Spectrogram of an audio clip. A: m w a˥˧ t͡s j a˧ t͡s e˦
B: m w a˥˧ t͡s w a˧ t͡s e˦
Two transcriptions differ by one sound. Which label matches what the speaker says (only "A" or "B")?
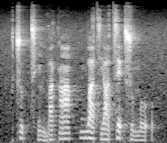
A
